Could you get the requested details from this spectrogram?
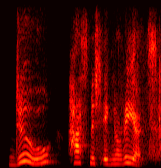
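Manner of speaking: Du pressed first, slow and accusing; stress on du. Shown as a demonstration. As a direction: lean on Du as a blame. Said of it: "versteckte Du-Botschaften".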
